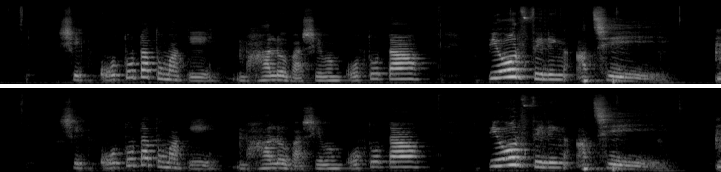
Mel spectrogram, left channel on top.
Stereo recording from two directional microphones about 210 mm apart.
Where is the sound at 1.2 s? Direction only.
55° left (ahead or behind).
